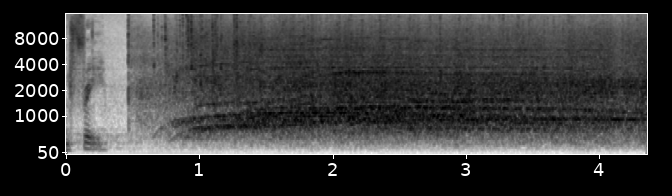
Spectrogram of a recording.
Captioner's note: applause and cheers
